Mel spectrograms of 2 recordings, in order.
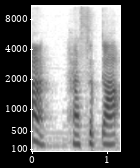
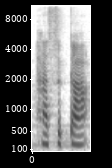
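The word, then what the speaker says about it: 二十日: จู คิจิ จูคุ จิ ส่วน วัน ที่ 20 ค่ะ ก็ คือ อ่าน ว่า ฮั สึกะ ฮั สึกะ นะ อัน นี้ ระวัง ให้ ดี ลง ท้าย ด้วย กะ อีก แล้ว วน กลับ มา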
